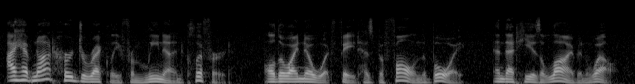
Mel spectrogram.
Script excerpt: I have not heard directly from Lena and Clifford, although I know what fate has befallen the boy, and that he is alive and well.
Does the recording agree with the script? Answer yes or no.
yes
